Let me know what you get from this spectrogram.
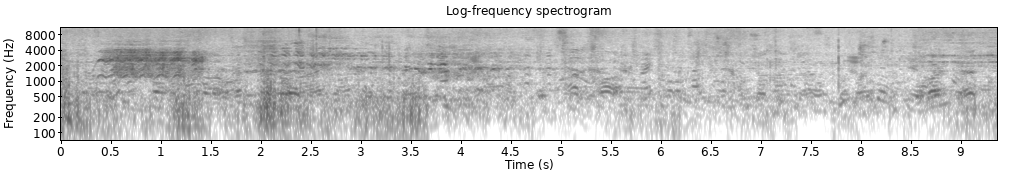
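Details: Black Forest draught mare Nessaja, three years old, shown in the group of three-year-old mares at Rossfest 2022 in St. Märgen on 11 September 2022. A shrill, quavering whinny fills the first second and a half, then crowd voices carry on.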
